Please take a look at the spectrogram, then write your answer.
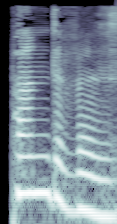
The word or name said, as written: pandavas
